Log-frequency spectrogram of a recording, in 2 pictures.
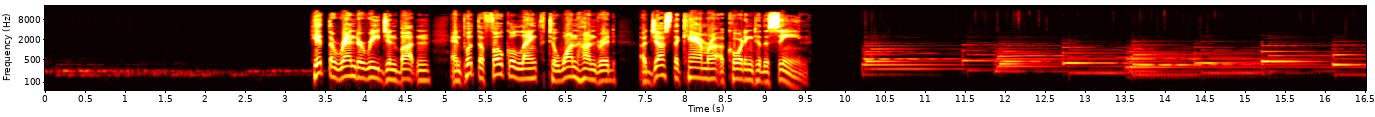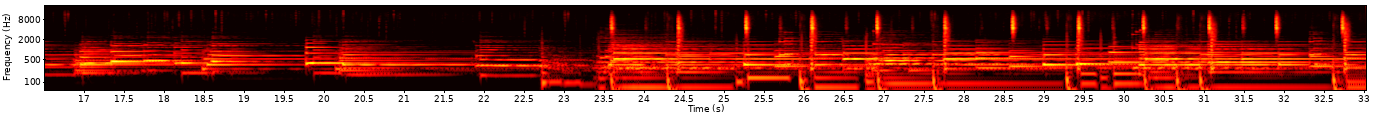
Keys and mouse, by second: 14.2 click, 14.2 KP_0, 16.4 KP_0, 18.3 t, 19.1 click, 19.8 KP_7, 21.4 click, 22.6 g, 26.4 g, 29.3-30.6 drag, 31.7 g.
